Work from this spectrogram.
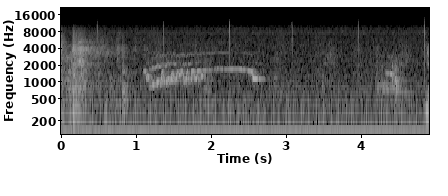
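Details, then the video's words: Puppies with their mother close by; one gives a thin, drawn-out whine that rises and then holds level before dropping, with faint clicks and room noise around it. "Puppies Making Noise"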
